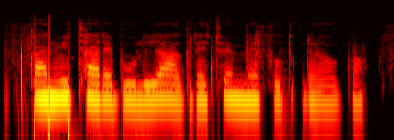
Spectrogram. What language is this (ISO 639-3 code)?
kat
